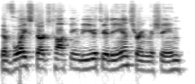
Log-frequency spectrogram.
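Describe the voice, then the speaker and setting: A man's voice: mid-range voice, normal speed, a bit bright. An American man speaking as a podcast host in a casual interview style.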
